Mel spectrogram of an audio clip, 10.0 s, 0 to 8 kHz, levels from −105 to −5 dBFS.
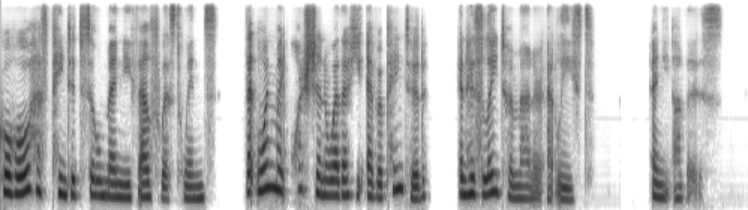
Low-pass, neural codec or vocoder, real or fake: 7.2 kHz; codec, 16 kHz, 1 kbps, X-Codec, HuBERT features, trained on LibriSpeech; fake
